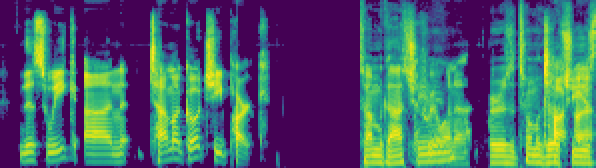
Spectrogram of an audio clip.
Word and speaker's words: Tamagotchi: Yeah, if you were to like pronounce it the way it's written in Japanese, it's Tamagotchi.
